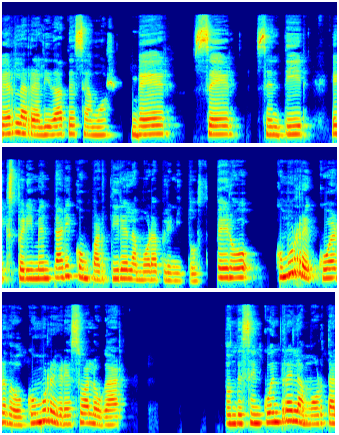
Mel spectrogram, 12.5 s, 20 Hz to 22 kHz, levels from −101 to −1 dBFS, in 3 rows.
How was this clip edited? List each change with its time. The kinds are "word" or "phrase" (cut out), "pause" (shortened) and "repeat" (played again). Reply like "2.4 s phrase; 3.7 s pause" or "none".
1.5 s pause; 6.7 s pause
